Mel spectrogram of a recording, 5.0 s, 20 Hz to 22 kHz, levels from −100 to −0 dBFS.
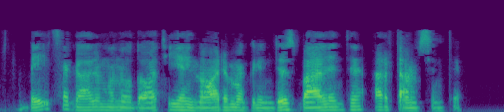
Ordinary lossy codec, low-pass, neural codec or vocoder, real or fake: MP3, 32 kbps; 7.2 kHz; codec, 16 kHz, 2 kbps, FreqCodec, smaller model; fake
